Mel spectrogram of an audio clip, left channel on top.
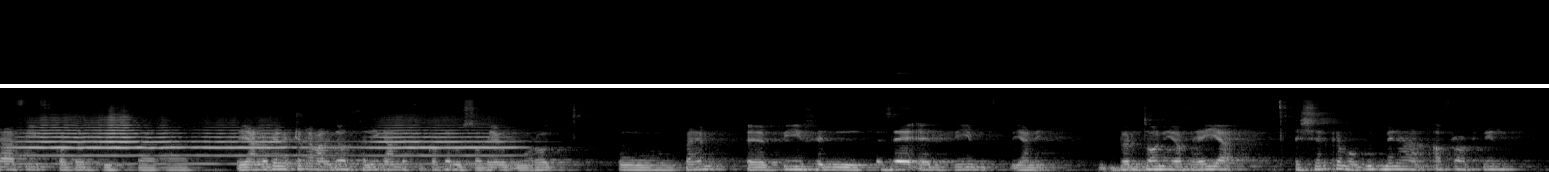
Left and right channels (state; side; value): silent; left; 59 dB below the other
